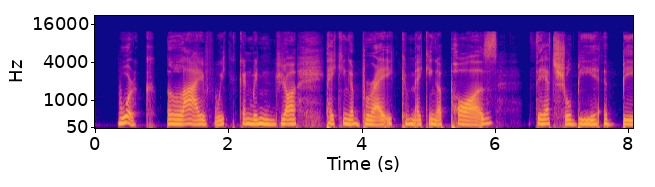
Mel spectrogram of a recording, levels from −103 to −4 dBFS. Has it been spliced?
yes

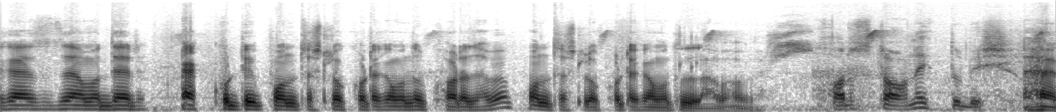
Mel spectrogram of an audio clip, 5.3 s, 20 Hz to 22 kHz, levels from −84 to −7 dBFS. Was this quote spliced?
no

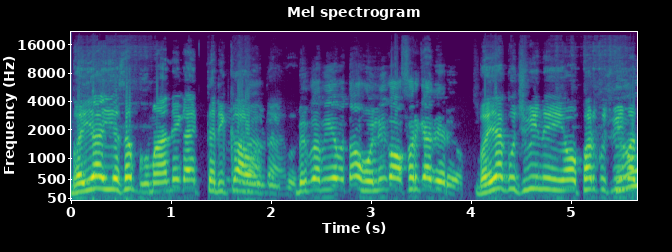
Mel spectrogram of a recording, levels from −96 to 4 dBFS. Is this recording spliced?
yes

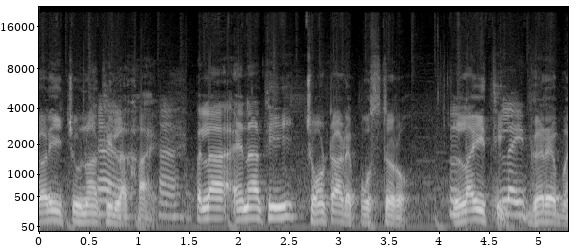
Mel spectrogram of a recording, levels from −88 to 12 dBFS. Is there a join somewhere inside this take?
yes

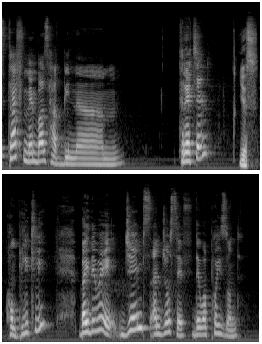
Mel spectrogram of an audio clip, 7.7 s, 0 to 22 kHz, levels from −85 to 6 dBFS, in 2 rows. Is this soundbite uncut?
yes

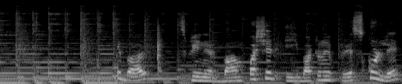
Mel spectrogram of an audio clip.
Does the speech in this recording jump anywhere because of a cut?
yes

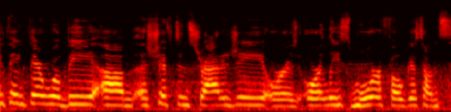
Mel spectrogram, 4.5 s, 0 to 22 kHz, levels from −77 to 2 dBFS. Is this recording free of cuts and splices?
yes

